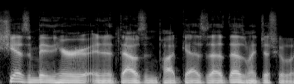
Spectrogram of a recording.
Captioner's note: uh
